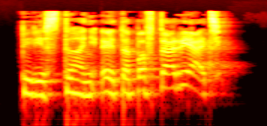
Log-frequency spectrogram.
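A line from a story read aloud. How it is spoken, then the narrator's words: Shouting. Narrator (Russian): закричала я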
